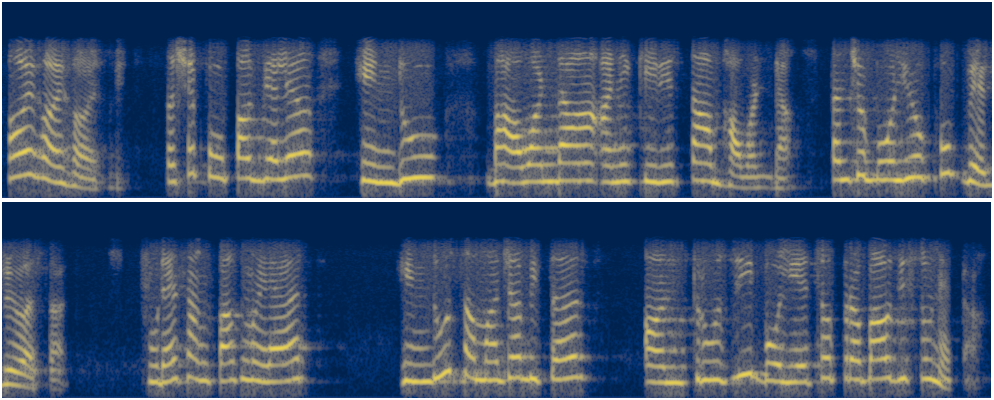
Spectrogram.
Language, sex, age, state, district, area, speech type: Goan Konkani, female, 45-60, Goa, Tiswadi, rural, conversation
